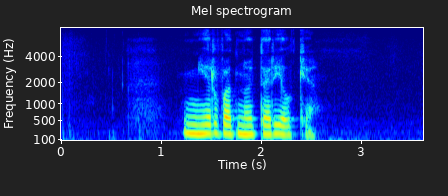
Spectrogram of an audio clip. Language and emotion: Russian, neutral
